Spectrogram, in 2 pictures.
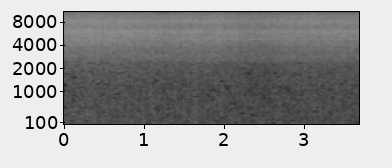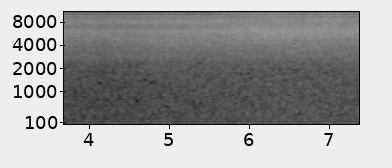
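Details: A northern Pacific rattlesnake (Crotalus oreganus) produces a continuous sharp, airy hiss, bright and high, sustained without breaks and swelling slightly toward the end.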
